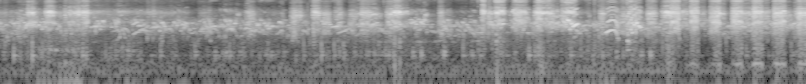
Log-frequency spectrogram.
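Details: Budgerigars kept as pets, exploring toys: continuous bright warbling chatter with rising squeaky notes, denser and louder in the second half, plus faint low rumbling.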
